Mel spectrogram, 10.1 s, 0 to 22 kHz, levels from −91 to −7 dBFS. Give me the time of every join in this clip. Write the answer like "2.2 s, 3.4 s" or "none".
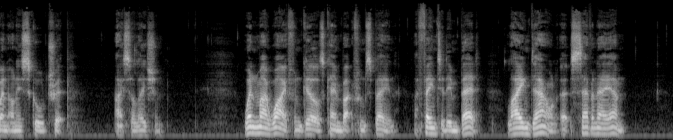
none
